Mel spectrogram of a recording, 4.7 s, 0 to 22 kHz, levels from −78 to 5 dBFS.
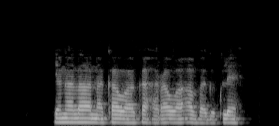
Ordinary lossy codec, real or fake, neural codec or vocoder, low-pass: MP3, 24 kbps; real; none; 7.2 kHz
